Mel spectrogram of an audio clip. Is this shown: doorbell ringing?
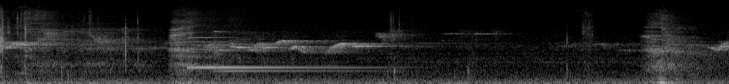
yes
